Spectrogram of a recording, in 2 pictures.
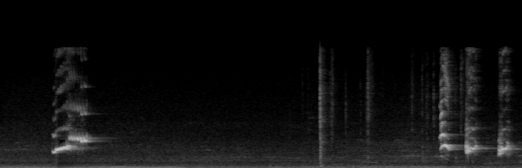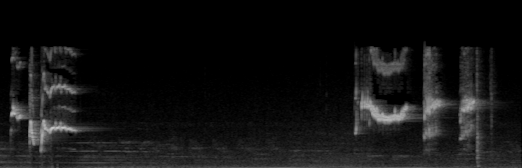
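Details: Orange-headed thrush (anis merah) singing steadily, kept as a trainer for other birds: a high slurred note, a pause, then clusters of sharp chirps and a final run of high squeaky whistles over quiet background hum.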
